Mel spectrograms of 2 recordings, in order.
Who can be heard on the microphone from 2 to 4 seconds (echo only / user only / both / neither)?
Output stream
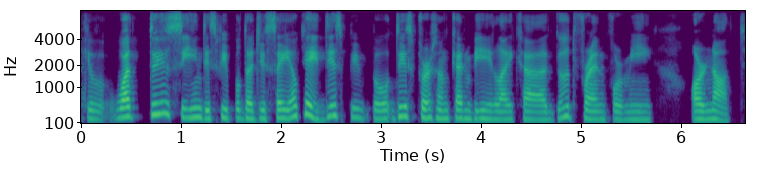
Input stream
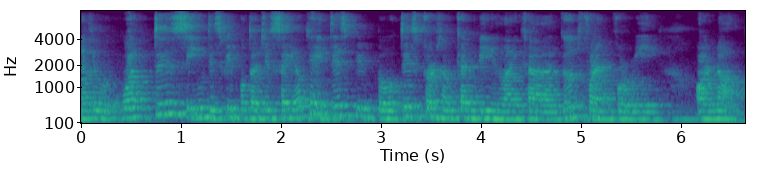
echo only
